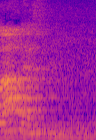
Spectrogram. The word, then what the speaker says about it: Aleph: Nominá-la como Aleph. O nome dessa letra, a pronúncia é Aleph.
